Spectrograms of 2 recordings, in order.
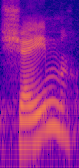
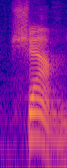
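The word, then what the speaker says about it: שֵׁם: right shame ha ear now is it shame or is it what remember it has to shorten Shem just like Bane Bend shame Shem all right Shem shortens Shem shortens yes well all uh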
